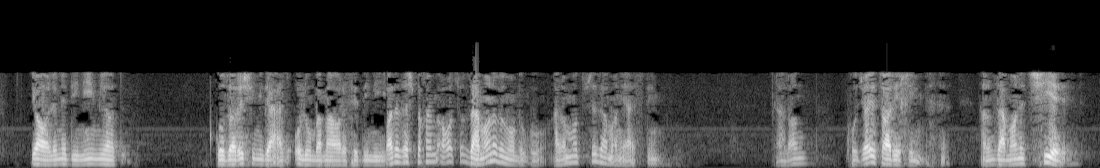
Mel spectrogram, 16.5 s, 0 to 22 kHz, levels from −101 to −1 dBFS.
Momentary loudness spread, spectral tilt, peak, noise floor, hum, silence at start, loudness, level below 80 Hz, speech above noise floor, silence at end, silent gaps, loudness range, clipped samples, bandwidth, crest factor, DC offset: 18 LU; -9.5 dB/octave; 0 dBFS; -63 dBFS; none; 0.5 s; -19 LUFS; -54 dBFS; 44 dB; 0.4 s; none; 11 LU; under 0.1%; 4.5 kHz; 20 dB; under 0.1%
